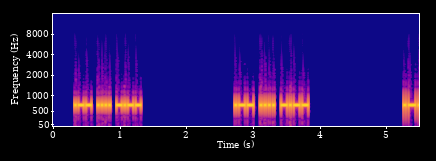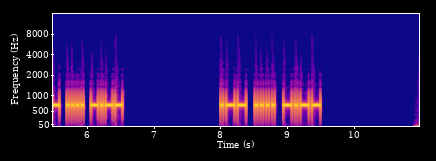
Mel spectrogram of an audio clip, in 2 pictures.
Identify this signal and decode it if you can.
Morse code, heard as a keyed tone, about 34 wpm, 700 Hz. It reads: WHY WHY WHY WHY
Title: Speed-Racing Top 500 Words 28wpm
